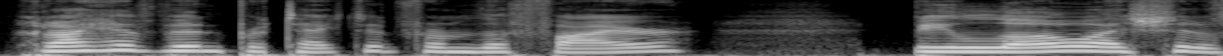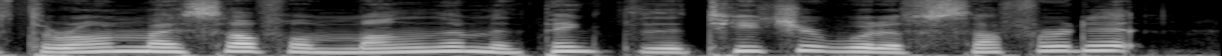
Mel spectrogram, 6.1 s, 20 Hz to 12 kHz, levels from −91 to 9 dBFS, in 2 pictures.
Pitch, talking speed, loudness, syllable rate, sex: 220 Hz, 235 wpm, -17 LUFS, 6.0 syllables/s, female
